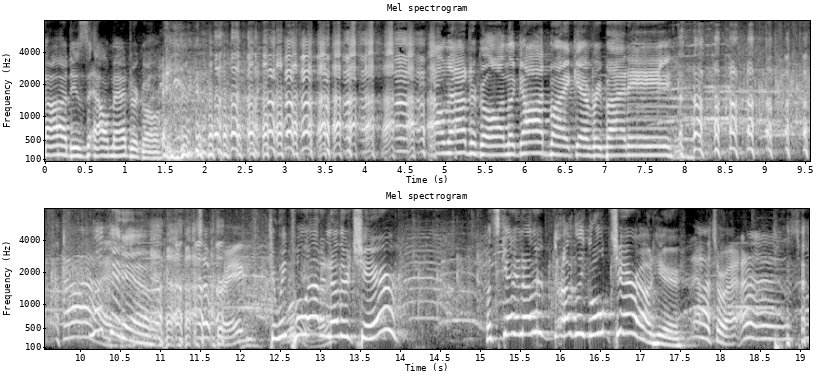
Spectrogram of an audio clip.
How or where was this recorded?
live audience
